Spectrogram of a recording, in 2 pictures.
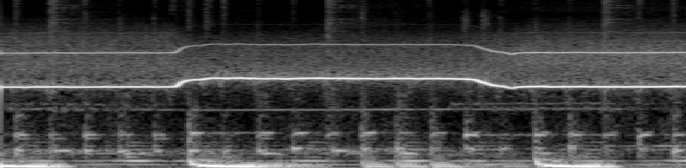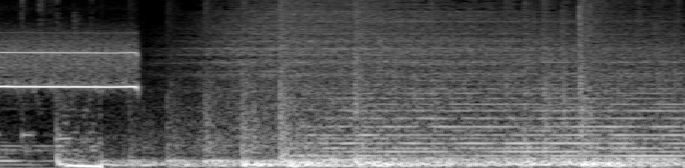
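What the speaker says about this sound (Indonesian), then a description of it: "meniup Bootsman Fluitje, peluit serang khas kapal perang, sebagai aba-aba dimulainya pemberontakan" A boatswain's whistle on a warship shrills as one long steady pipe that steps up in pitch and then drops back. A dense, clattering burst of sound follows it.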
